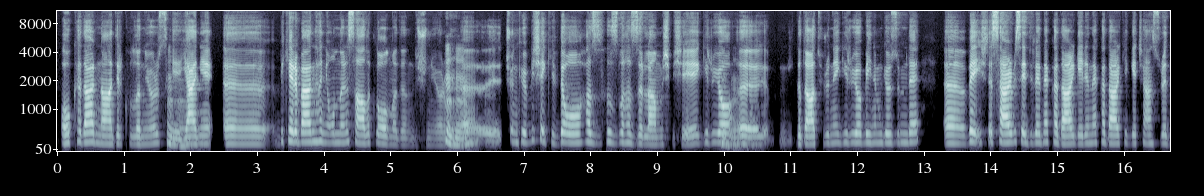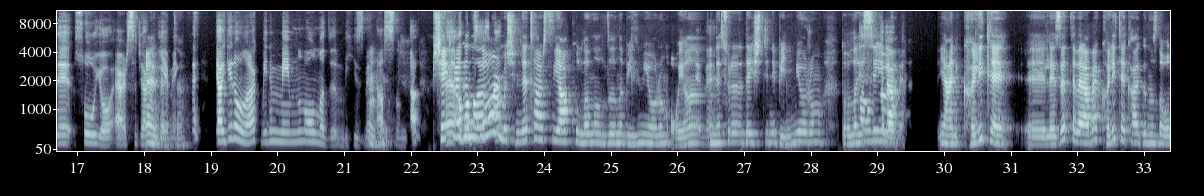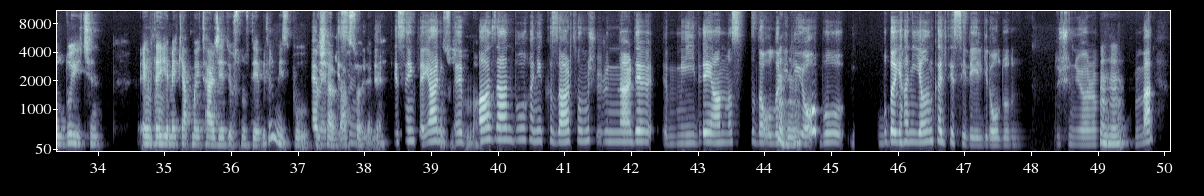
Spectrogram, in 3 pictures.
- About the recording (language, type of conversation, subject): Turkish, podcast, Evde yemek yapmayı kolaylaştıran tüyolarınız neler?
- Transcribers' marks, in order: other background noise; distorted speech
